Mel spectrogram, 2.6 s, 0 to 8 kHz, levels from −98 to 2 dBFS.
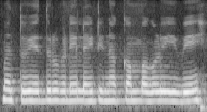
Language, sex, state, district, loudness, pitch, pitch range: Kannada, female, Karnataka, Bidar, -12 LUFS, 215 Hz, 210-215 Hz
